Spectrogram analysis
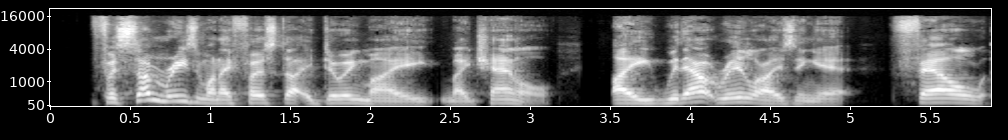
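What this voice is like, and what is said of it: Usual voice. Nothing is said of it.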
